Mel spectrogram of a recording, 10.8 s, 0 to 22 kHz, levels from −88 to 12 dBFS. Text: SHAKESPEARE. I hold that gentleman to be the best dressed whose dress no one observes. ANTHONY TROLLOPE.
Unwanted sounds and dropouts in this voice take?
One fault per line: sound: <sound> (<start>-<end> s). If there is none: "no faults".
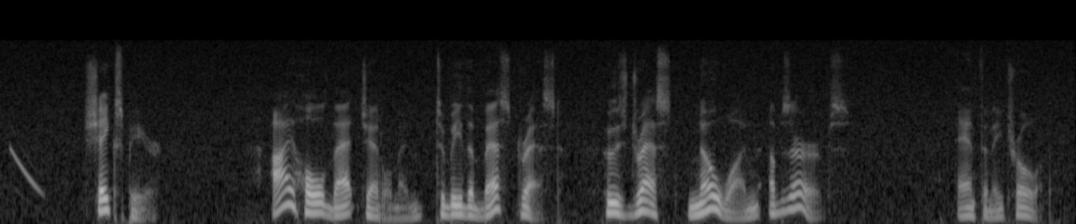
sound: chirp (0.1-0.5 s)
